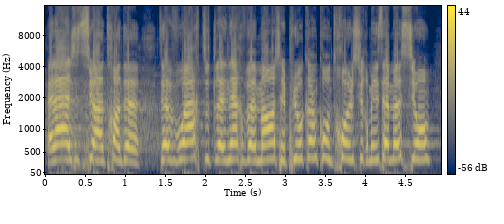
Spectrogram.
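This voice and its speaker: A woman preacher telling a lively testimony sermon, chatty and animated, acting out dialogue with bursts of laughter, on a stage microphone in a church hall. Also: extremely high pitch, moderate pace. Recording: long echo of a church hall.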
